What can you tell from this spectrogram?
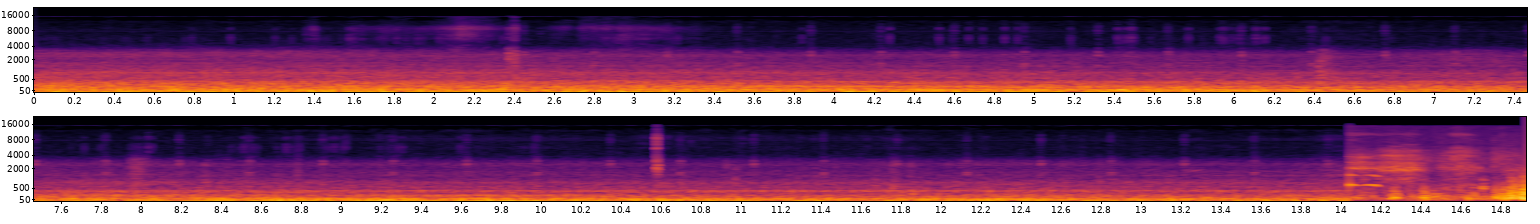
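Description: Steady low rumble of a car's road and engine noise heard from inside the cabin through a dashcam's microphone. About a second before the end it gives way abruptly to a louder, rougher noise.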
